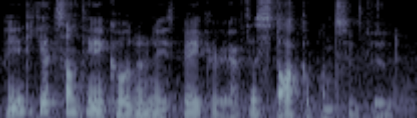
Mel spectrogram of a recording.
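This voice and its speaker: A man's voice: sits low, sing-song, very fast, creaky, noisy background, full character voice. A man voicing a stubborn, playful young fox girl obsessed with games, in casual teasing banter.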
